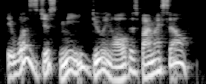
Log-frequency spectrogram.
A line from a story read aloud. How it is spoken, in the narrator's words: exclaimed the fox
